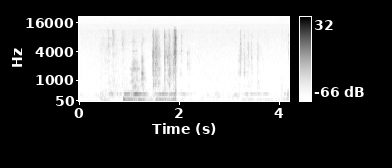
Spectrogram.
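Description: Quick bursts of close computer keyboard typing, a cluster of clattering keystrokes in the first two seconds followed by lighter, sparser taps, over a quiet background hum.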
